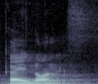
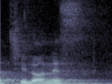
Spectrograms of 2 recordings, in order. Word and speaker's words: chilonis: देखने वाले हैं ट्राइकोग्रामा काइलोनिस। ट्राइकोग्रामा काइलोनिस या ट्राइकोग्रामा चिलोनिस भी अपने आप में कोई प्रोनाउंसिएशन कह सकते हैं हम।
